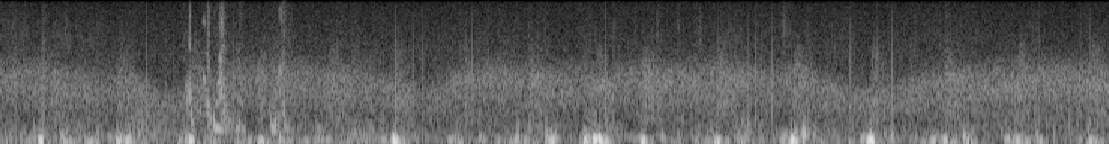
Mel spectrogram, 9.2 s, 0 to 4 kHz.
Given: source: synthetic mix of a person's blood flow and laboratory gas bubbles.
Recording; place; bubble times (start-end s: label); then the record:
Doppler ultrasound of blood flow; subclavian vein
1.53-2.06 s: bubbles
2.23-2.44 s: bubbles
From the record:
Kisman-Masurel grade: 211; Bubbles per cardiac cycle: several, 3 to 8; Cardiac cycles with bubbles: 1 to 10%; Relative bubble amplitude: barely perceptible (0.100 to 0.250); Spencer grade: 1 (occasional bubble signal discernible with the cardiac motion signal, with majority of cardiac periods free of bubbles); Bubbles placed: anywhere in the cardiac cycle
